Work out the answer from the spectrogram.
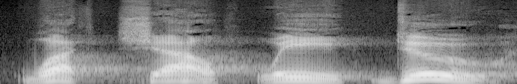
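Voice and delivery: drawn out, word by word; weighty question. Retold or imitated. Stricken crowd asks the apostles, weighty and very slow. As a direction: stretch every word very slowly.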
